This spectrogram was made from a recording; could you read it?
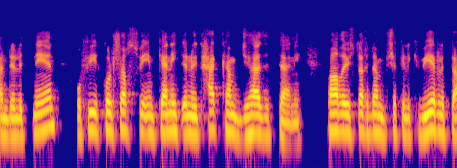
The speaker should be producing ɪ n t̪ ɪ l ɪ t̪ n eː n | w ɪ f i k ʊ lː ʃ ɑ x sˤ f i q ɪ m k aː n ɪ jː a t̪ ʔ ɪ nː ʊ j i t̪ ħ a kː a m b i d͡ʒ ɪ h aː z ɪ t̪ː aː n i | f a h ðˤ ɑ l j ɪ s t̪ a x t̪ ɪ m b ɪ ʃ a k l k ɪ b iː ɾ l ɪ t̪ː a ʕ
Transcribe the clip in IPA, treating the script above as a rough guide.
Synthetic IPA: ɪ n d̪ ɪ l ɪ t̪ n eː n | w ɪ f i k ʊ lː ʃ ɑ x sˤ f i ʔ ɪ m k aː n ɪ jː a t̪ ʔ ɪ nː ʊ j ɪ t̪ ħ a kː a m b ɪ d͡ʒ ɪ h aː z ɪ t̪ː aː n i | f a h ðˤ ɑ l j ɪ s t̪ a x d̪ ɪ m b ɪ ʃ a k l k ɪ b iː ɾ l ɪ t̪ː a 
